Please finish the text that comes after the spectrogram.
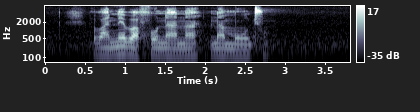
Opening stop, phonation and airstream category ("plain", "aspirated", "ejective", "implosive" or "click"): aspirated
